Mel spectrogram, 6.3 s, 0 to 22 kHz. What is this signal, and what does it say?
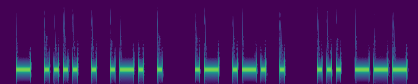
Morse code, heard as a keyed tone, about 17 wpm, 700 Hz. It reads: THERE ARE SO
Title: Speed-Racing - Sets of 4 Words 17wpm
